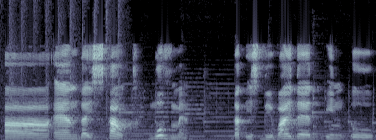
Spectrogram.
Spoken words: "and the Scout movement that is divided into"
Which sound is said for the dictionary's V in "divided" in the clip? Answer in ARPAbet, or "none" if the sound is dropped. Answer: V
